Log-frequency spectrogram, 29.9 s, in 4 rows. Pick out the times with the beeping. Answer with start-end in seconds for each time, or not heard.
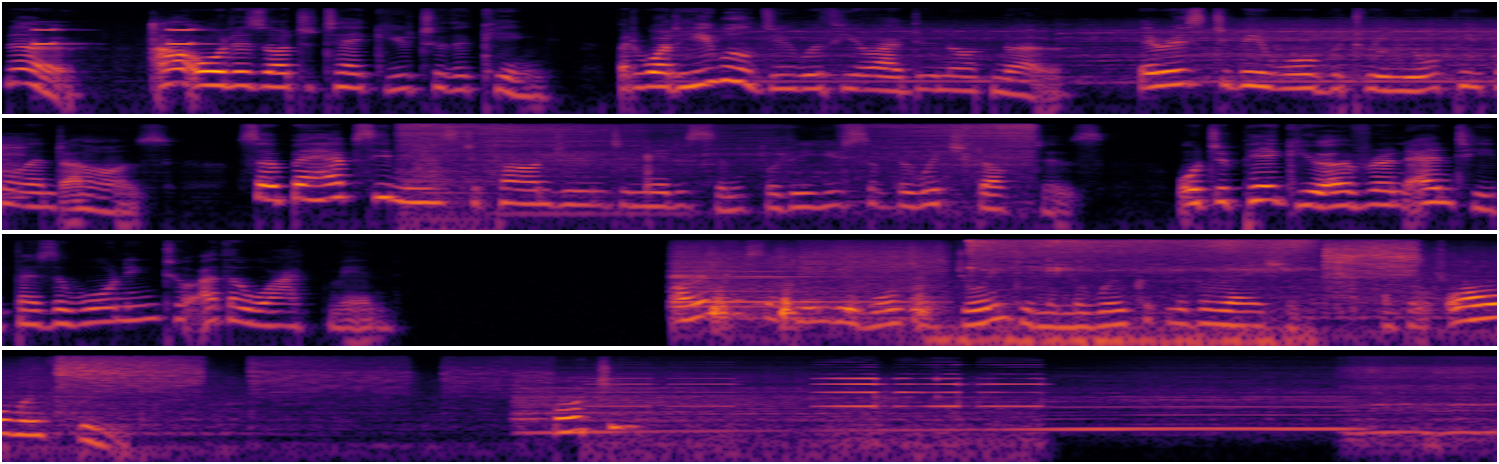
0.1-1.1, 25.3-27.6.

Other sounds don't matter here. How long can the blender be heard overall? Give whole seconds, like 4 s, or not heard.
9 s.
